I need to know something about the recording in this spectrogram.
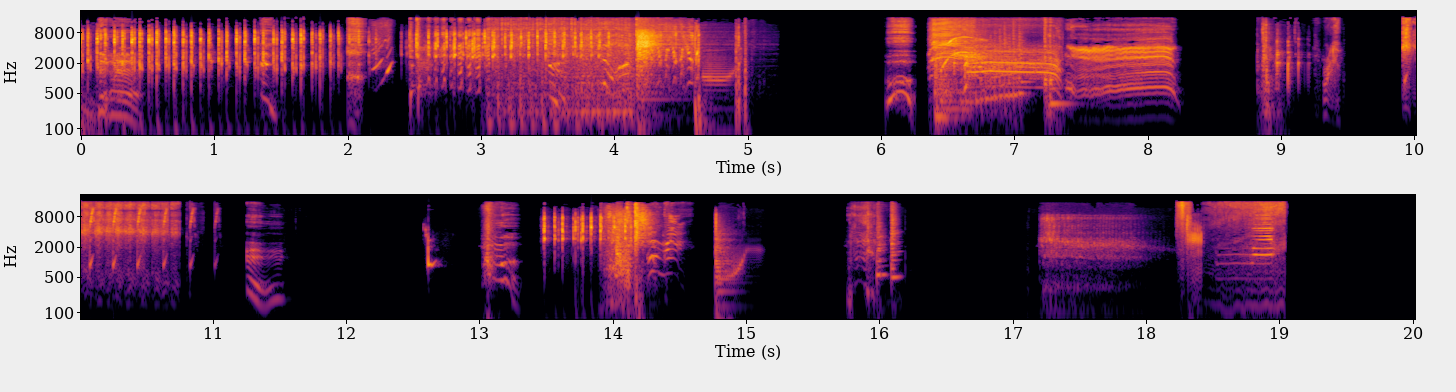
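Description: Cartoon creatures babble and squeal in high, silly voices.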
